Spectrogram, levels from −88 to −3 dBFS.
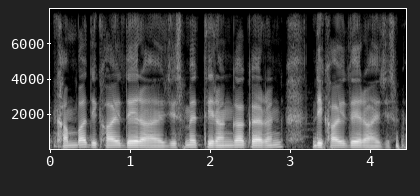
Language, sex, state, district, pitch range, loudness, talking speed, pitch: Hindi, male, Jharkhand, Ranchi, 110-120 Hz, -16 LUFS, 190 wpm, 115 Hz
